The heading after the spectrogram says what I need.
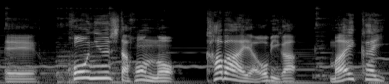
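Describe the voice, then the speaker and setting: A man's voice: a little high, big pitch swings, measured pace, a bit bright. A man with a Kansai accent hosting a podcast in casual comedic banter, laughing often and firing back playful mock-scolding retorts. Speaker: podcast host. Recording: music playing behind the voice.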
